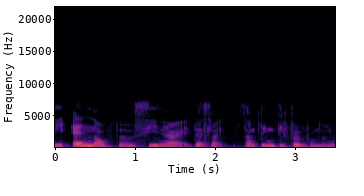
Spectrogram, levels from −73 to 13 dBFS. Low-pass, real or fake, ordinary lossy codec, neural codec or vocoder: 7.2 kHz; real; none; none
